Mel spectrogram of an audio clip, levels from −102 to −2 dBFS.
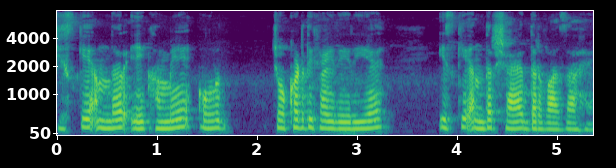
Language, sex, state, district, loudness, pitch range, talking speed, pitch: Hindi, female, Haryana, Rohtak, -21 LUFS, 165-190 Hz, 165 wpm, 175 Hz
